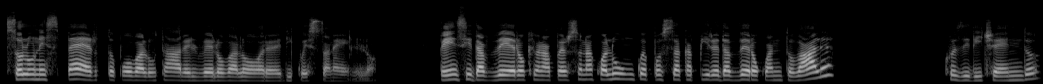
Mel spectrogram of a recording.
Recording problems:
thin; very; fading below 400 Hz

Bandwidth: 15.5 kHz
